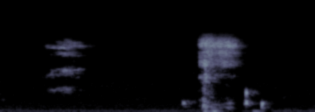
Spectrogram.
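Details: Morning sneezes, one of a few: a short sharp intake, then a hissing sneeze burst with a couple of small trailing sounds; an ordinary sneeze.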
